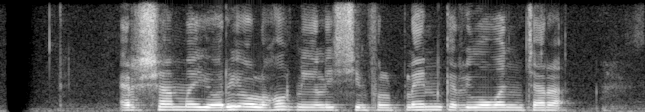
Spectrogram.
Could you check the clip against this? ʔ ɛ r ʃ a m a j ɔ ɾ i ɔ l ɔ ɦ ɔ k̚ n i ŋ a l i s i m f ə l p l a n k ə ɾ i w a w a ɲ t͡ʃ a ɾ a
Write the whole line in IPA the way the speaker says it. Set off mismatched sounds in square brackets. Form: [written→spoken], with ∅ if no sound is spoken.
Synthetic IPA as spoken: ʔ ɛ r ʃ a m a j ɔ ɾ i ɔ l ɔ ɦ ɔ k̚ n i ŋ a l i s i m f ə l p l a n k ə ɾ i w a w a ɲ t͡ʃ a ɾ a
